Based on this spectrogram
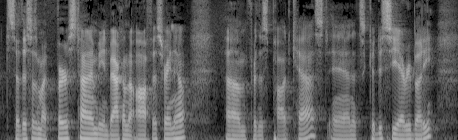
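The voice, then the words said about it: Sick, congested voice. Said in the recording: “Sick. I don't know if you can hear it in my voice ... I've kind of been fighting this cold off”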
